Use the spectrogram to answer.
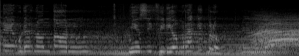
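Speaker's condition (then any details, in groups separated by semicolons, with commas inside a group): No condition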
